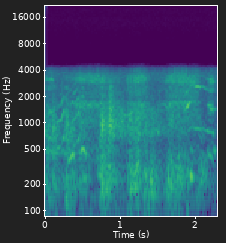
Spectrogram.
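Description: Excited human voices: wordless shouts and laughter.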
